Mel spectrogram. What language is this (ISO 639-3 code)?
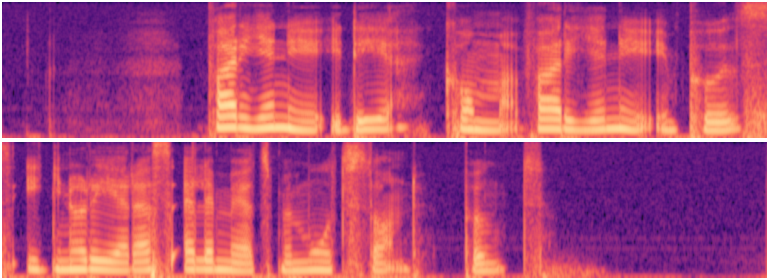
swe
